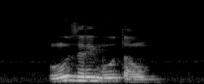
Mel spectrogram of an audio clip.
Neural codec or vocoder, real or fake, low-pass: none; real; 9.9 kHz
